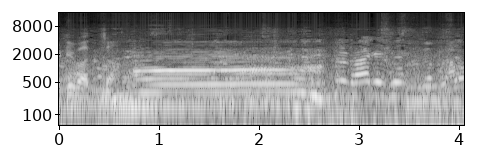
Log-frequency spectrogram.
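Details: Improved-breed dairy cow with her female calf, Ambari market, Dinajpur, 22/4/24: one clear, sustained moo lasting about two seconds, rich and steady before tailing off, with faint market bustle behind.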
